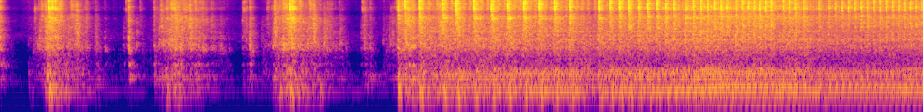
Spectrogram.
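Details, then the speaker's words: Old free John Deere snowblower, ignition switch kill wire missing, carb had been leaking fuel from intake: several hand pulls, then the small engine catches and settles into a steady even idle, starting and running properly after minor repair. "you have it, guys. That's how you get a free John Deere snowb blower to work."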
